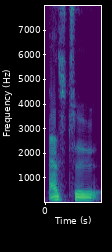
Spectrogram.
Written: as to

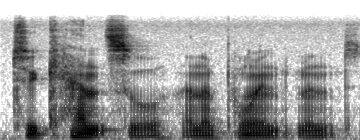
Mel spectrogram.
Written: to cancel an appointment

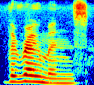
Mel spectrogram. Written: the romans

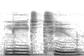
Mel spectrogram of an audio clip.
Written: lead to

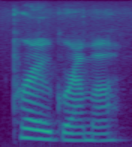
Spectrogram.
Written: programmer

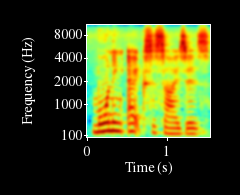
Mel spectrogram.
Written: morning exercises

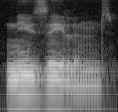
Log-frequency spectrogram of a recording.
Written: New Zealand

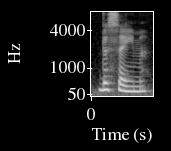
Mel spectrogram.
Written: the same

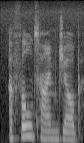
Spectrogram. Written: a full time job

